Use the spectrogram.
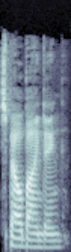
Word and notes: spellbinding: American English

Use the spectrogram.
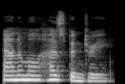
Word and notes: animal husbandry: American English

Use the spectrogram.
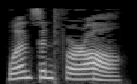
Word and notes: once and for all: British English

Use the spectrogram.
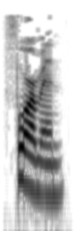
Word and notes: foremen: British English

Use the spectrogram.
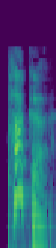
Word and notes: pucka: British English

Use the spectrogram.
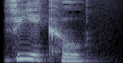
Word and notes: vehicle: British English

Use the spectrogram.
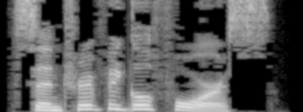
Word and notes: centrifugal force: British English

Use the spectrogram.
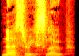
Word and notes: nursery slope: British English

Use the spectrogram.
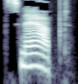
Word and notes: snapped: British English

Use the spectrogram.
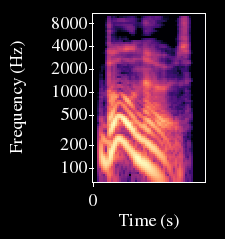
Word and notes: bullnose: British English

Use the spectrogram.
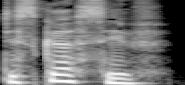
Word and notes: discursive: British English

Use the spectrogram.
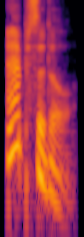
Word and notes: apsidal: British English

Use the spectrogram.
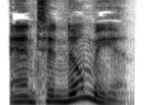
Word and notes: antinomian: British English

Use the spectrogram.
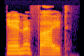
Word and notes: anaphyte: British English

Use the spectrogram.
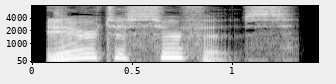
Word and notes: air-to-surface: British English

